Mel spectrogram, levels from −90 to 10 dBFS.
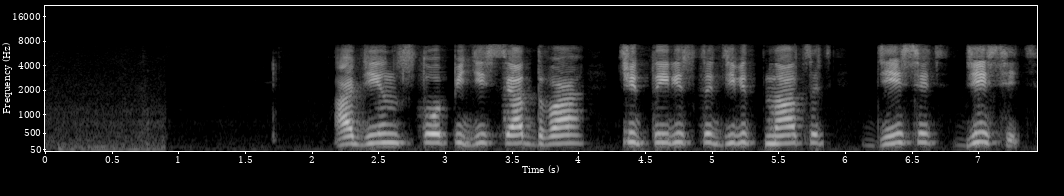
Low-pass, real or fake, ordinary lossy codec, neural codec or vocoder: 7.2 kHz; real; AAC, 48 kbps; none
